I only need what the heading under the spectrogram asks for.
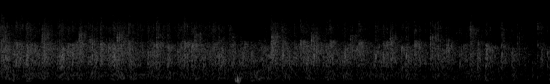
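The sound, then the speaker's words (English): A large crowd applauds steadily as a hand clap of praise to the Lord, dense overlapping hand claps sustained throughout at even volume, with faint voices mixed in and a single low thump midway. “Come on, give the Lord a hand clap of praise in this house right now.”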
